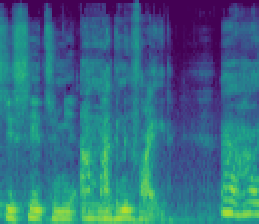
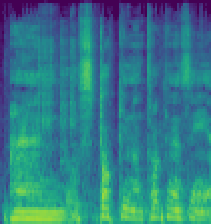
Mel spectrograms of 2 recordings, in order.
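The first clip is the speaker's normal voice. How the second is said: ordinary talk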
